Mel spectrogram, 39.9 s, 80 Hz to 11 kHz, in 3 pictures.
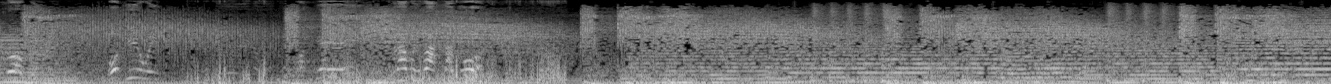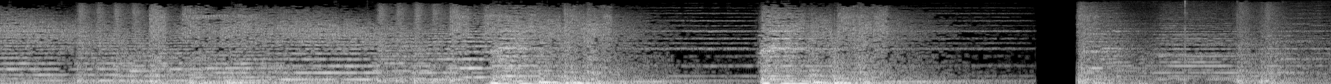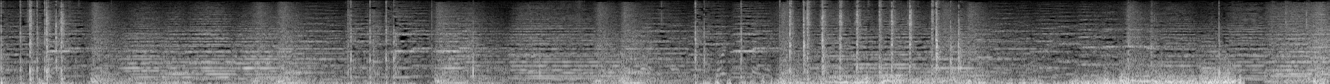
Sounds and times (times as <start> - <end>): Theme music: 0.0 - 39.9.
